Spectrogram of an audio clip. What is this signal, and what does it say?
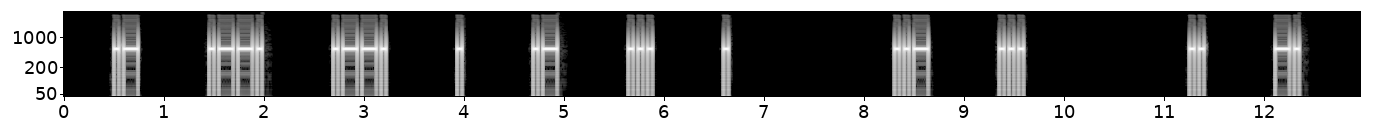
Morse code, heard as a keyed tone, about 25 wpm, spaced as for 10 wpm, 550 Hz. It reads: APPEASE US IN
